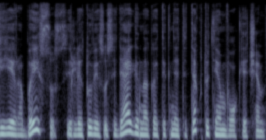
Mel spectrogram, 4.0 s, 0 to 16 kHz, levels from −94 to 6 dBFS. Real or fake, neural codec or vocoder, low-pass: real; none; 14.4 kHz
